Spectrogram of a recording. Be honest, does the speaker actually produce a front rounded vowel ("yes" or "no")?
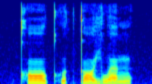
no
